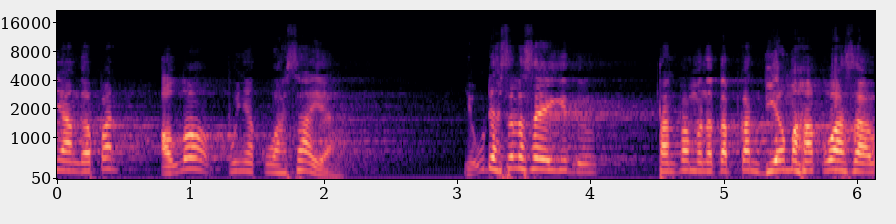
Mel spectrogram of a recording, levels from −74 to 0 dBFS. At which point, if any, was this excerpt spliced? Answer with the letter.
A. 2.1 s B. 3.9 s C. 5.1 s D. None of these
D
